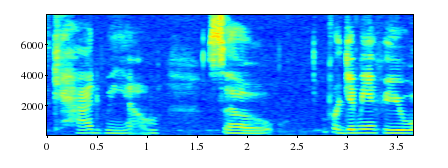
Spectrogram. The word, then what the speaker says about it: cadmium: said said that word I think I said cadium um like I said forgive me if I mispronounced that word that metal because that metal for some reason I keep want to say cadium cadium but it's it's cadum so forgive me if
